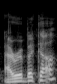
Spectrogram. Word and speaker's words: Arabica: Use code Arabica, so it's spelled differently to how it sounds, but ARABICA.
